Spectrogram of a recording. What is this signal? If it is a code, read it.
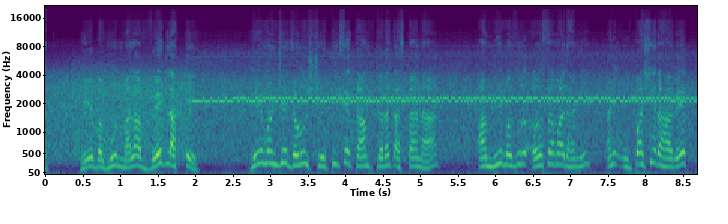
RTTY (75 baud, 170 Hz shift), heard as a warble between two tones, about 2200 Hz centre, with radio static and speech in Marathi. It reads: NEL DOPOGUERRA FU INSIGNITO DEL TITOLO DI MORT POUR LA …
